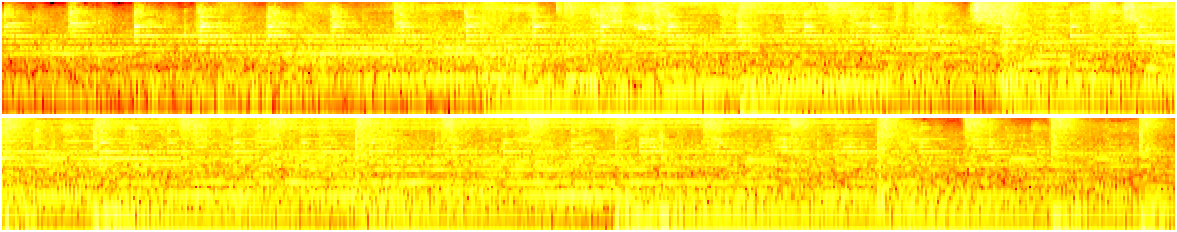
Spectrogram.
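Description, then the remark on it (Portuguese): A train rumbles steadily along the rails, heard from a distance late at night in the wind, its heavy low drone and rhythmic clatter filling the whole stretch without letting up. No one speaks. “O sinal estava fechado e de longe pude escutar o barulho dos trilhos.”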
